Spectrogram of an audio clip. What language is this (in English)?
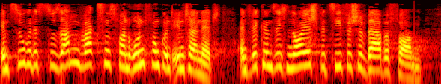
German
